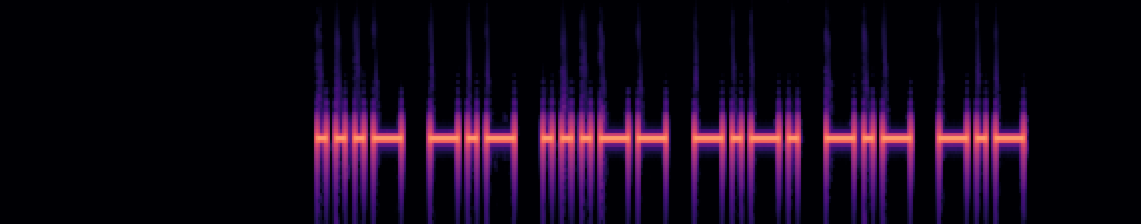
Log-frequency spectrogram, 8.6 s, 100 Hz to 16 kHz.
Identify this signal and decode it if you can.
Morse code, heard as a keyed tone, about 17 wpm, 700 Hz. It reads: VK3CKK
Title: DXCC-100 Call Signs - 6 Characters - Repeated 3x - 17wpm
